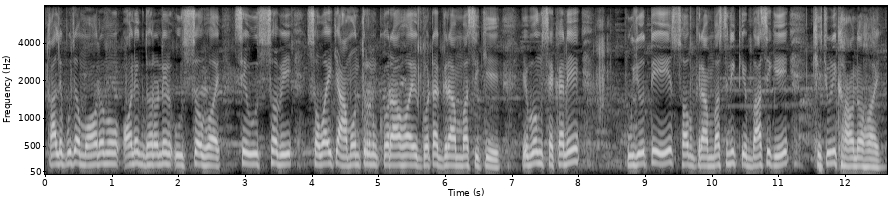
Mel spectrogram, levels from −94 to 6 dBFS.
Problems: continuous background conversations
